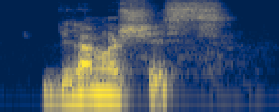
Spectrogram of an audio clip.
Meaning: second-person singular present/imperfect subjunctive of blanchir
- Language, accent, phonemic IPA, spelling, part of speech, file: French, Canada, /blɑ̃.ʃis/, blanchisses, verb, LL-Q150 (fra)-blanchisses.wav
